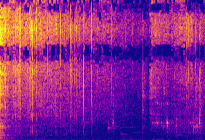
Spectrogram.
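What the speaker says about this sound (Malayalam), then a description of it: "നമുക്കൊന്ന് നന്നായിട്ട് ഡ്രൈ റോസ്റ്റ് ചെയ്തെടുക്കാം കേട്ടോ." Grated coconut dry roasting in a pan for broad bean stir fry, giving a soft continuous sizzle with light scraping of stirring, close and steady with no talk.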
